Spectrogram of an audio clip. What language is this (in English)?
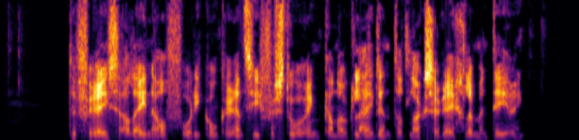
Dutch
